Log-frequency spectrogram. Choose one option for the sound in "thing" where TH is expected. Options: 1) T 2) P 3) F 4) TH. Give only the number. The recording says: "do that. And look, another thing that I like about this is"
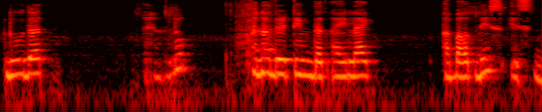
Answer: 1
